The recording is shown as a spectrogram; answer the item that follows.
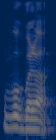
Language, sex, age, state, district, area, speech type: Marathi, female, 30-45, Maharashtra, Sangli, rural, read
